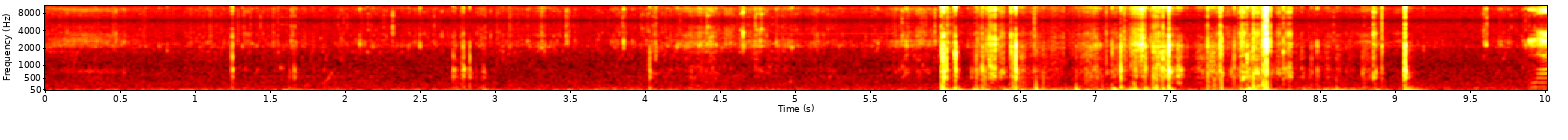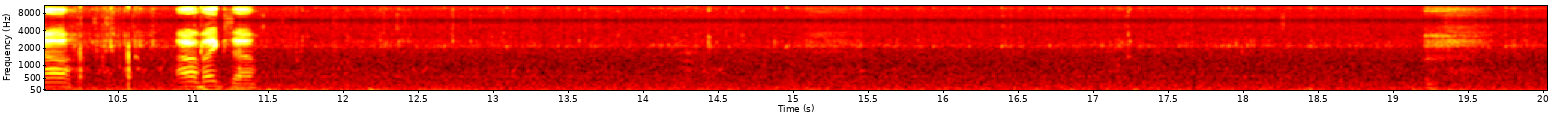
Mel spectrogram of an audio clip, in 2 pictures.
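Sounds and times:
water splashing and sloshing: 0.0 - 20.0.

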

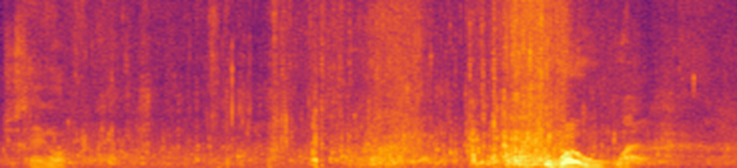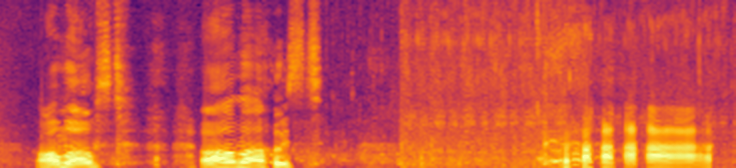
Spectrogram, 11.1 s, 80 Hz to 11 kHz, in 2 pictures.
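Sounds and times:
fish thrashing and splashing: 0.6 - 4.2
man shouting in surprise: 4.1 - 4.6.

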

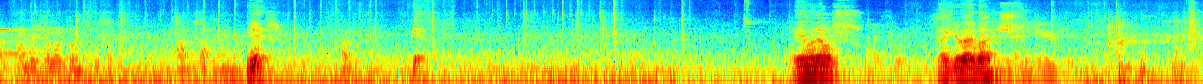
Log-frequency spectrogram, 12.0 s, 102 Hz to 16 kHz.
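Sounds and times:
computer keyboard typing: 0.0 - 7.0
low room hum: 0.0 - 12.0.

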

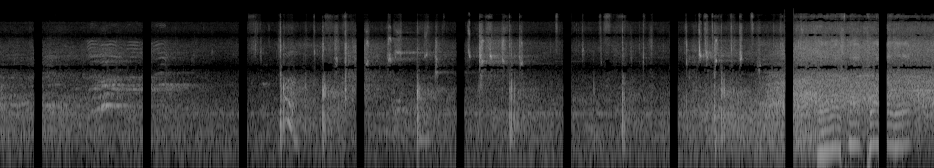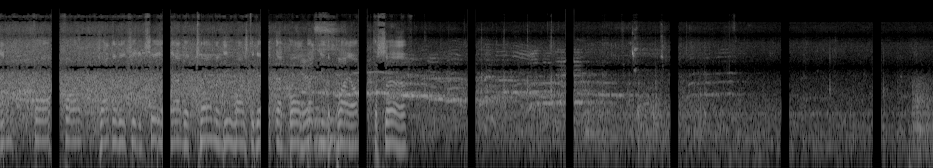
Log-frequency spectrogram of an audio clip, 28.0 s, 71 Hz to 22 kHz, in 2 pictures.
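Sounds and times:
crowd applause and cheering: 11.9 - 22.5.

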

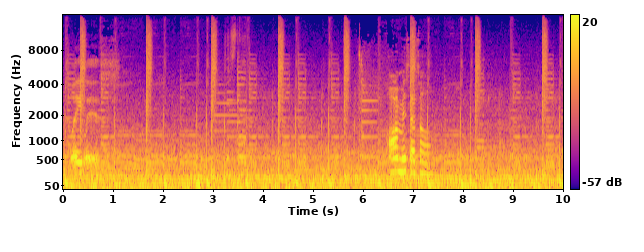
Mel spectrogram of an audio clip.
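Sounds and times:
car rumbling on road: 0.0 - 10.0
song on car stereo: 0.0 - 10.0.

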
